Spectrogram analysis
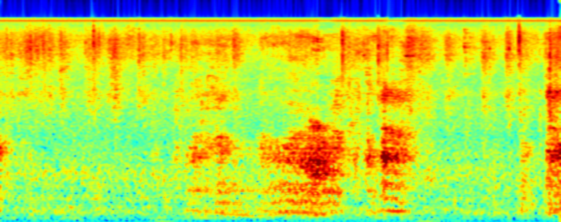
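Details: Six five-week-old Labrador puppies, two black and four chocolate, running riot in a kitchen; playful growling and rough snarly yaps swell and fade over a few seconds amid scuffling and household noise.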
